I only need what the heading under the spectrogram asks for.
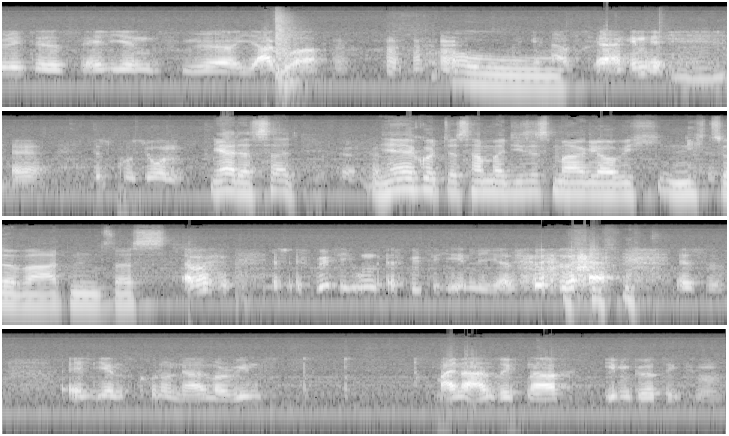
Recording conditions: poor sound quality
